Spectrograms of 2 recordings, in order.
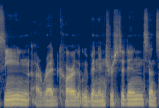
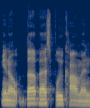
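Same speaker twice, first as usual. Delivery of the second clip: usual speaking voice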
